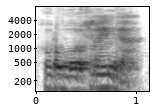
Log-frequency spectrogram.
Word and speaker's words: hobotlinga: Wisdom, hobotlinga. Wisdom, hobotlinga. Wisdom, hobotlinga. So do you hear the thlee?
